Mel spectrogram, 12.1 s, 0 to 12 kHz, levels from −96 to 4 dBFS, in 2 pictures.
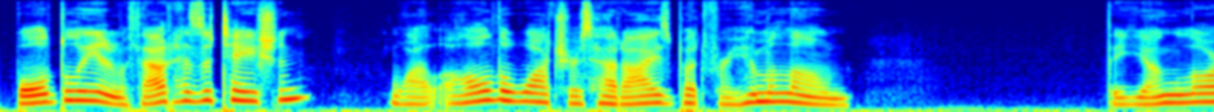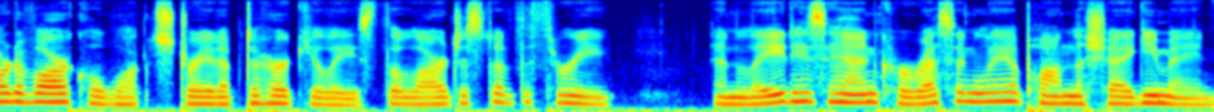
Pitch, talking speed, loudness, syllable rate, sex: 195 Hz, 190 wpm, -17 LUFS, 5.9 syllables/s, female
